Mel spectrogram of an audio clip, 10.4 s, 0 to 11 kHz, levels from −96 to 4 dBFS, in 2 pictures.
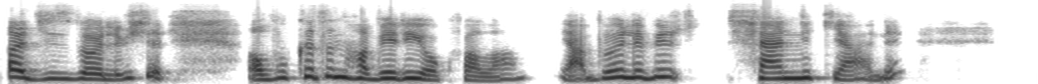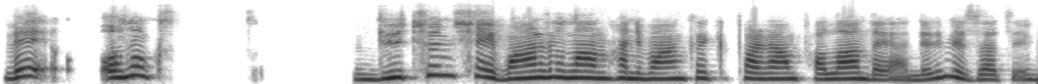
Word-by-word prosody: haciz, 225 -5 +1
böyle 205 -3 0
bir - - -2
şey. 250 - -4 0.4
Avukatın 255 +10 +1
haberi 240 -1 +3
yok, 180 -6 -1
falan. 175 +7 -7 0.2
Ya, - - -4
böyle 270 0 +3
bir 290 -3 -2
şenlik, 240 +1 +1
yani. - - -5 0.7
Ve 290 +4 +1 0.3
o 265 +1 +5
nok 330 -3 -1 1.0
bütün 270 - 0
şey, 300 -7 0
var 250 +4 +5
olan, 255 -3 +4
hani, 230 -2 +2
bankadaki 225 +2 -1
param 225 -2 0
falan 220 0 +1
da, 190 - -3
yani, 180 - -6
dedim 260 +9 -1
ya 260 - +2
zaten. 195 0 -7
240 Hz, 170 wpm, -22 LUFS, 220-265 Hz, 1.0 s, o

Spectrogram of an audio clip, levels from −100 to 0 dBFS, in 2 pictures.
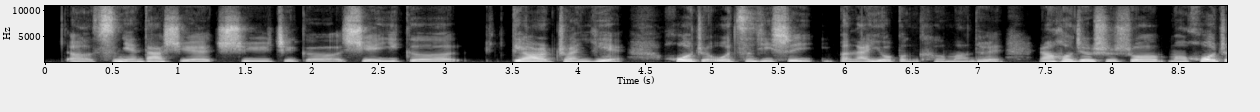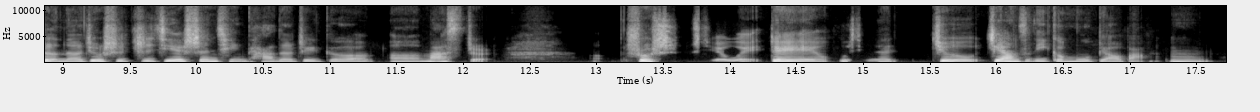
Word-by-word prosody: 呃， 145 -4 -5
四 200 - +2
年 160 -1 0
大 180 -2 0
学 145 -3 0
去 140 -5 +1
这 145 +1 -3
个 120 -3 -7
学 145 -1 +3
一 155 -1 -3
个 135 -3 -3 0.4
第 215 +1 +6
2 180 -9 +5
专 160 +1 -2
业。 190 0 +2 0.3
或 245 -5 +8
者 185 - -3
我 150 +1 0
自 225 - -2
己 160 -7 -2
是 180 +6 +4
一 150 - -3 0.2
本 140 - -4
来 135 +2 -3
有 170 -3 +2
本 - - -9
科 150 - -11
嘛， 145 0 -8
对， 170 -2 -4 0.3
然 160 +1 +1
后 205 +2 +4
就 200 0 +5
是 195 -2 -1
说 175 -1 +1
么 160 0 -4
或 270 - +7
者 175 -9 +2
呢 150 +1 -4
就 185 +2 +2
是 165 -2 -2
直 150 -1 -4
接 180 +2 +3
申 185 0 +2
请 155 -7 -6
它 155 -1 -8
的 150 0 -6
这 145 0 -6
个， 135 -1 -8
呃， 145 0 -8
master， 165 +2 -4 0.8
呃， - - -28 0.2
硕 - - +5
士 480 +1 0
学 - - -9
位， - - -7
对。 155 -7 +4
我 - - -13
现 145 -1 -17
在 145 0 -9 0.2
就 155 -9 +2
这 230 - +5
样 215 -5 +6
子 140 - -8
的 - - -5
一 - - -6
个 155 +4 -4
目 150 -1 -3
标 130 0 -6
吧， - - -11 0.2
嗯。 160 0 -3
155 Hz, 250 characters per minute, -21 LUFS, 145-180 Hz, 0.8 s, 或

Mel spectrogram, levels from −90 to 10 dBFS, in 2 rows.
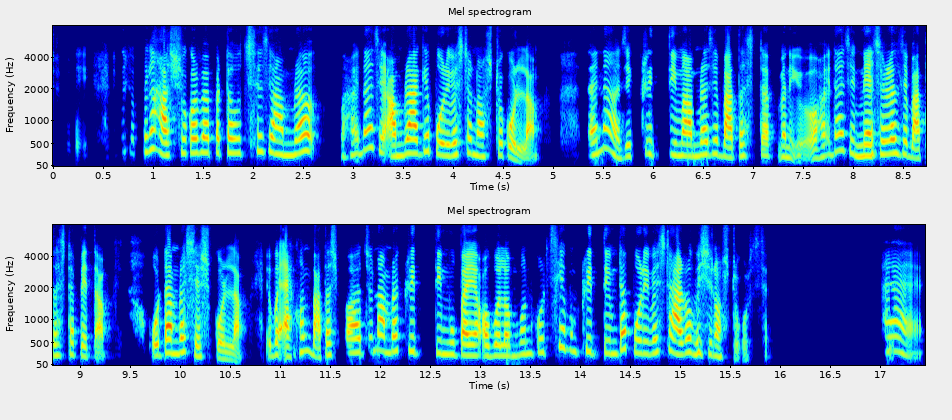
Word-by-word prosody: আসলেই। 480 - -30 0.3
তো - - -37
সবথেকে 325 +6 -3
হাস্যকর 295 +4 +3
ব্যাপারটা 315 0 +1
হচ্ছে 305 +2 -10
যে 320 - 0
আমরা 270 +5 +2 0.5
হয় - - -7
না? 395 - +3
যে - - -2
আমরা 250 +6 +1
আগে 330 +3 -3
পরিবেশটা 260 +3 -1
নষ্ট 235 - -6
করলাম। - - +1 0.5
তাই 265 +2 0
না? - - -1 0.2
যে 235 - -4
কৃত্রিম 275 -2 -8
আমরা 255 +3 -1
যে 290 - -3
বাতাসটা 215 - +1 0.2
মানে 225 -2 -2 0.2
অ - - +3
হয় 230 - -5
না? 355 - 0
যে - - -7
ন্যাচারাল 275 +4 +3
যে - - -2
বাতাসটা 230 +6 -1
পেতাম, 210 - -1 0.5
ওটা 460 -11 +6
আমরা 300 +2 +1
শেষ 215 0 -4
করলাম। - - -1 0.3
এবং - - 0
এখন 310 - -6
বাতাস 245 0 -1
পাওয়ার 295 0 +4
জন্য 315 +2 -13
আমরা 315 +1 0
কৃত্রিম 285 -4 -7
উপায়ে 235 -1 +6
অবলম্বন 225 +3 -2
করছি 295 +6 -10
এবং 335 - -11
কৃত্রিমটা 295 0 -1
পরিবেশটা 285 +1 -3
আরো 295 - +3
বেশি 275 -2 -6
নষ্ট 205 - -6
করছে। - - -20 1.2
হ্যাঁ, 315 -5 -3
275 Hz, 185 wpm, -23 LUFS, 245-310 Hz, 1.2 s, ওটা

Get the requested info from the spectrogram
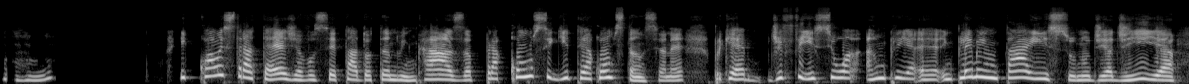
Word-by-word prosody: Uhum. 195 +8 -7 1.2
E 320 - 0
qual 380 +6 -1
estratégia 260 - +1
você 210 +2 -3
está 220 +1 -1
adotando 210 0 -1
em 185 -1 0
casa 220 -2 +2
para 260 +7 -3
conseguir 330 -2 +1
ter 290 0 0
a 265 - +1
constância, 195 - 0
né. 185 +2 -2 0.3
Porque 260 +2 -2
é 235 -1 +2 0.2
difícil, 295 - 0
hã, 300 +2 -3
amplia 280 +3 0
é, 220 -1 -3
implementar 310 +3 +3
isso 250 -6 -1
no 200 +1 0
dia 195 +2 0
a - - 0
dia, 200 +1 +2
245 Hz, 135 wpm, -17 LUFS, 205-300 Hz, 1.2 s, implementar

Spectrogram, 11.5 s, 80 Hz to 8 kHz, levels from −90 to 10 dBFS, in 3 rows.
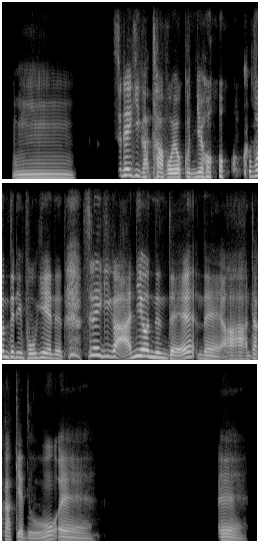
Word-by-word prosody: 음. 155 0 -4 0.6
쓰레기 265 -1 +2
같아 195 0 +1
보였군요 180 +2 +2 0.6
그분들이 230 -1 0
보기에는 190 -2 0 0.3
쓰레기가 270 -5 +2
아니었는데. 220 - +3
네. 145 -5 -1
아 150 0 0
안타깝게도. 150 -2 -5
예. 120 -7 -4 1.9
예. 130 -7 -5
175 Hz, 190 characters per minute, -22 LUFS, 145-220 Hz, 1.9 s, 아니었는데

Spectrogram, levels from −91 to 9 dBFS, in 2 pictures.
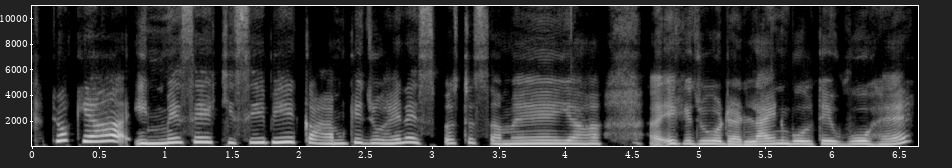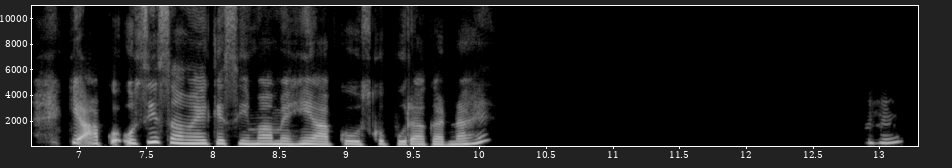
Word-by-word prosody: तो 460 +2 +6
क्या 430 +1 +6
इनमें 275 +6 +4
से 365 -1 +4
किसी 330 +2 0
भी 355 +2 +5
काम 260 -4 0
के 315 +5 +1
जो 275 +1 -1
है 265 +3 +2
ना 345 +1 +2
स्पष्ट 280 0 -6
समय 245 0 0
या 240 0 0 0.4
एक 240 0 0
जो 230 +1 +2
डेडलाइन 210 +2 +1
बोलते 225 0 +1
हैं 225 - +4
वो 225 +2 +2
है, 215 - -2 0.4
कि - - -2
आपको - - 0
उसी 355 +8 +1
समय 275 -7 0
की 255 - -1
सीमा 230 -1 -2
में 220 -1 -1
ही 225 +3 -2
आपको 215 +4 -5
उसको 205 +2 -6
पूरा 205 0 -3
करना 195 +1 -5
है? 285 - -4 2.9
हुँ, 295 - -12
हुँ। 335 - -9
245 Hz, 160 wpm, -22 LUFS, 220-310 Hz, 2.9 s, तो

